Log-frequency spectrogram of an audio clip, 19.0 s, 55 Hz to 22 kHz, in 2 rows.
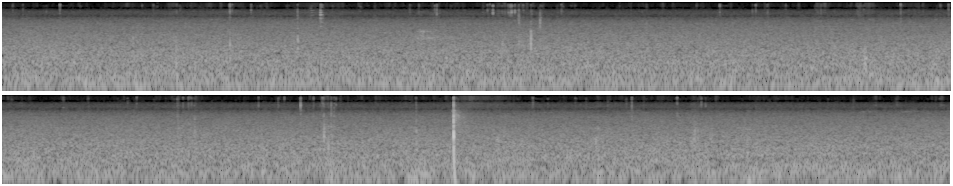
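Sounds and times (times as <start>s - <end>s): campfire hissing and crackling: 0.0s - 18.9s
sharp pop of fire: 14.0s - 14.3s.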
